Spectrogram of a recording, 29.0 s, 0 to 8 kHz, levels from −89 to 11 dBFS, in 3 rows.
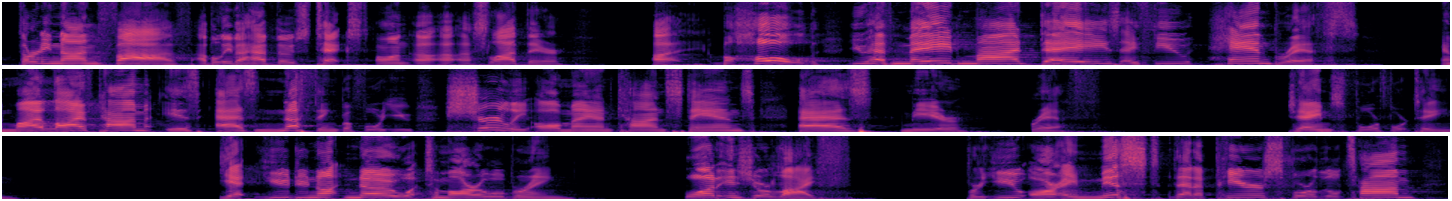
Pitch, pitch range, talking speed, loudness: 190 Hz, 155-230 Hz, 135 wpm, -30 LUFS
